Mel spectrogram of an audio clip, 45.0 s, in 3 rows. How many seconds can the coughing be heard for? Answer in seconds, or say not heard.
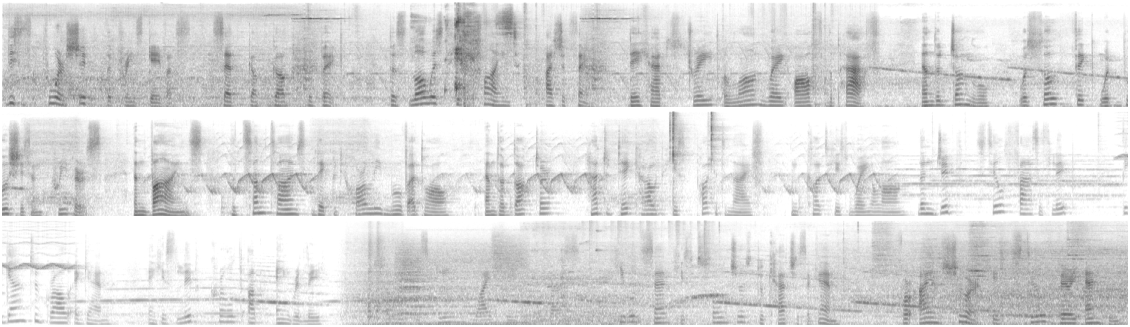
2 s.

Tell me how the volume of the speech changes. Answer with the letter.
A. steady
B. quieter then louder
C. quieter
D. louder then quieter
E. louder
B.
